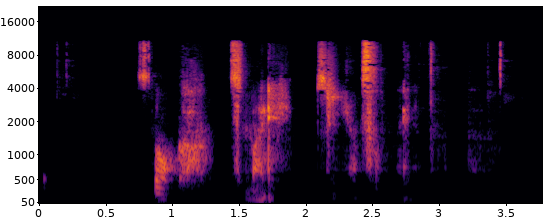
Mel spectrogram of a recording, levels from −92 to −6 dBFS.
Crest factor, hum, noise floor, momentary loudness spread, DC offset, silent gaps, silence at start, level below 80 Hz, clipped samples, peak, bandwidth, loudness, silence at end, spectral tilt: 28 dB; none; -84 dBFS; 19 LU; under 0.1%; none; 0.75 s; -86 dBFS; under 0.1%; -8 dBFS; 11.5 kHz; -29 LUFS; 0.8 s; 4 dB/octave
